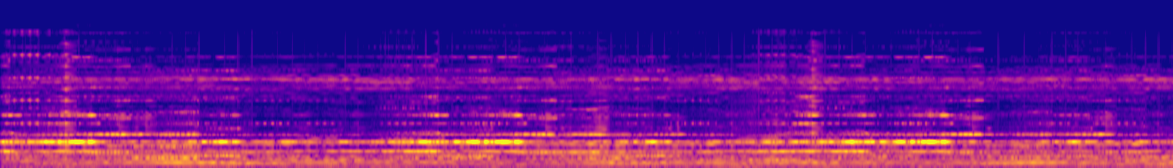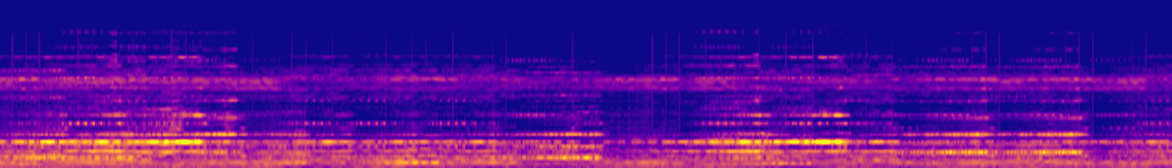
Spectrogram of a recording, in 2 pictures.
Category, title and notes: Soundscapes > Synthetic / Artificial
Her souls linger and so does this track made in albeton live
